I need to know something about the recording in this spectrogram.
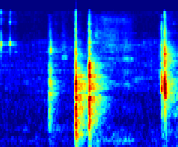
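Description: A hot glass mason jar being set down on a granite countertop: a soft knock, then two sharp glassy clinks close together about a second in.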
